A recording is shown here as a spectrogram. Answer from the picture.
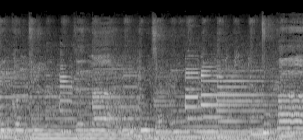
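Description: Live music amplified through a PA: an electric guitar over a steady low bass line, with sustained notes changing in steps and no break in the sound.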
